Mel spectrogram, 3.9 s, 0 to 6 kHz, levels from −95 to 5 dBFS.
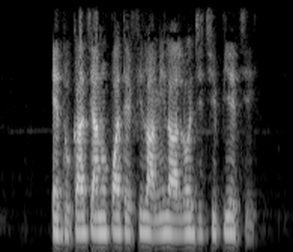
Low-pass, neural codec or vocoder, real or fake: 5.4 kHz; none; real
